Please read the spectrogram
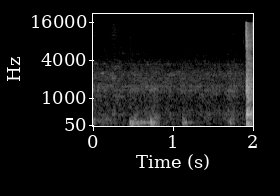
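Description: Near silence: faint room tone with a few soft low bumps, then one sharp click near the end.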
